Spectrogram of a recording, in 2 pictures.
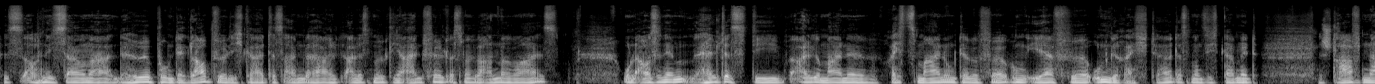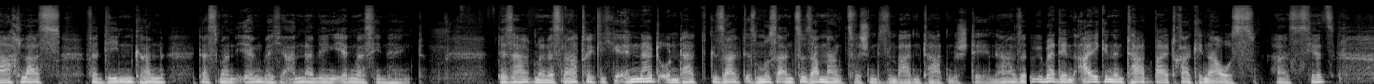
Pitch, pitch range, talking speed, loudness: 95 Hz, 85-100 Hz, 170 wpm, -19 LUFS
